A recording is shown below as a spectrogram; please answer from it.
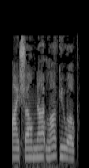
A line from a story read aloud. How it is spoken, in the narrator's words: said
